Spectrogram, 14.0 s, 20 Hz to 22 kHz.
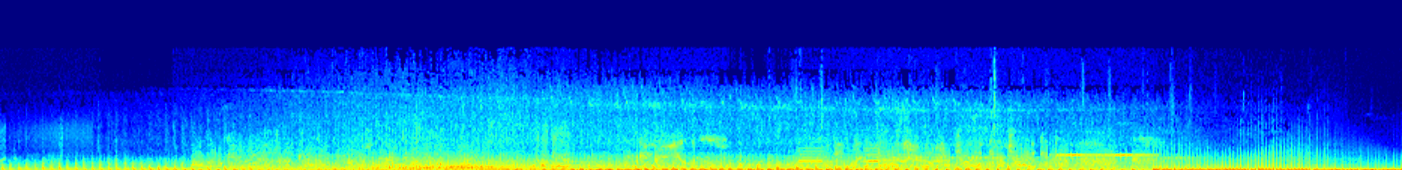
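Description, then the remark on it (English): A military helicopter on a mission in Afghanistan roars, its rotor chop steady and heavy throughout, with engine whine and faint tonal beeps layered over the continuous droning thrum. “In June of 2012, Kirstie was headed out on a mission in Afghanistan when the helicopter she was flying in went down.”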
